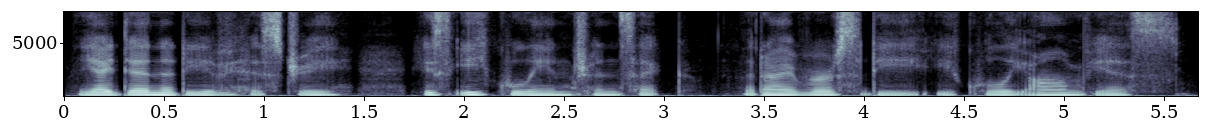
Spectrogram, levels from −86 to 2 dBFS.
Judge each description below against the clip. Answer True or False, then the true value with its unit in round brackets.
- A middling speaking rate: False (115 wpm)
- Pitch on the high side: False (160 Hz)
